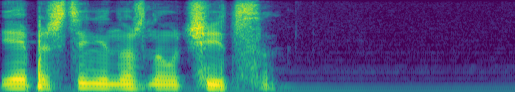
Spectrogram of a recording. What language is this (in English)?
Russian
